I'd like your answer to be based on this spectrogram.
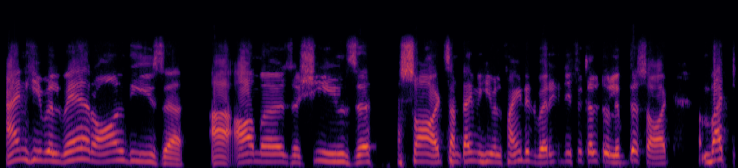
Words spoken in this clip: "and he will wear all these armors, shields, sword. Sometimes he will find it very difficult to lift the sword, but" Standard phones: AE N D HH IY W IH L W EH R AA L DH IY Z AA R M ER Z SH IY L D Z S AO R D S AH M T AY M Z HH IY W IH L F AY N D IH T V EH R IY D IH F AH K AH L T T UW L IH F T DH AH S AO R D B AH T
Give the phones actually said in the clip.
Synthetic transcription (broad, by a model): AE N D HH IY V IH L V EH R AA L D IY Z AA R M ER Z SH IY L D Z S AO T S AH M T AY M HH IY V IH L F AY N D IH T V EH R IY D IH F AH K AH L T T UW L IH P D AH S AO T B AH T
